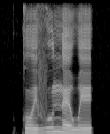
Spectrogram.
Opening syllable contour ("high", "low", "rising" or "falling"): low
